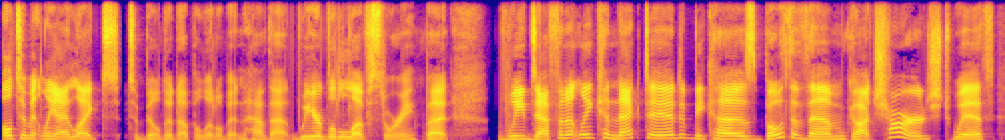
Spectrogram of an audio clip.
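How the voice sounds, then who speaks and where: A woman co-hosting a podcast in casual comedic chat, chatty and expressive in an informal way, close on the microphone. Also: mid-range voice, normal speed, clear, resonant tone, no echo. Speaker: podcast co-host.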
